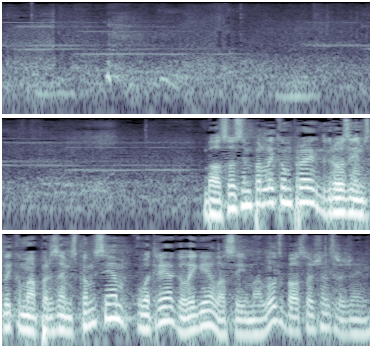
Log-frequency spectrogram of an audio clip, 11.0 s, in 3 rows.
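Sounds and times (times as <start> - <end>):
parliament chamber voting call bell ringing: 0.0 - 7.7
people murmuring and shuffling: 0.0 - 11.0
speech: 5.7 - 11.0.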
